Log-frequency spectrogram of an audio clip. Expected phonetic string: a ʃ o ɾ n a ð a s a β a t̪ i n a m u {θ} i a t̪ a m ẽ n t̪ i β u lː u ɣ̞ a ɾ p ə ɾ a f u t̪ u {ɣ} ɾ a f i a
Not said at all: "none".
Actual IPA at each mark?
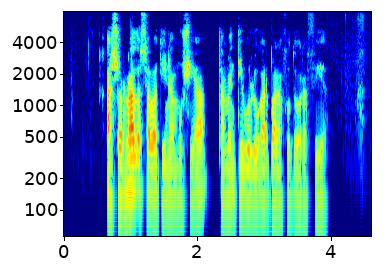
ʃ, ɣ

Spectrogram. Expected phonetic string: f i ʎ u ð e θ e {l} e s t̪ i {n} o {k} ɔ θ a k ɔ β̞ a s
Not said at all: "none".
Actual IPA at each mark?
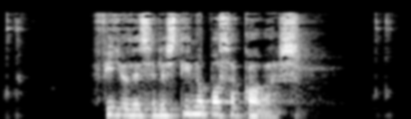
l, n, p

